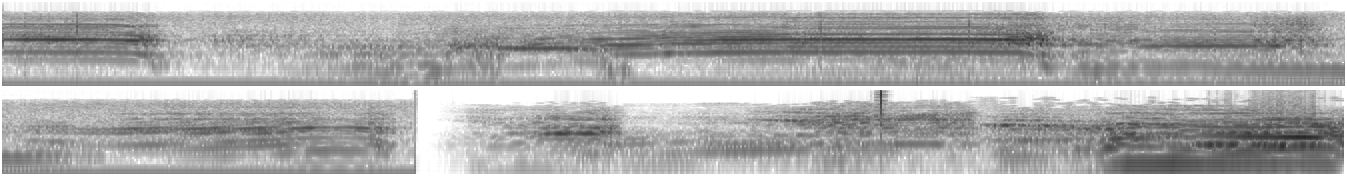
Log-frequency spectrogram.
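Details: Several long moos from cattle, called sapi and lembu in Indonesian, each a deep, drawn-out bellow with a wavering pitch; a sharp break near nine seconds is followed by softer, rougher lowing that grows louder toward the end.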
